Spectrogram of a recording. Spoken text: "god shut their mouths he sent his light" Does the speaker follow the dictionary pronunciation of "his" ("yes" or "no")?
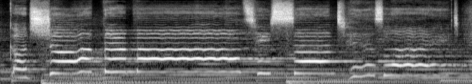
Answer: yes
